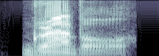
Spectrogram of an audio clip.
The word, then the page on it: grabble: British English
